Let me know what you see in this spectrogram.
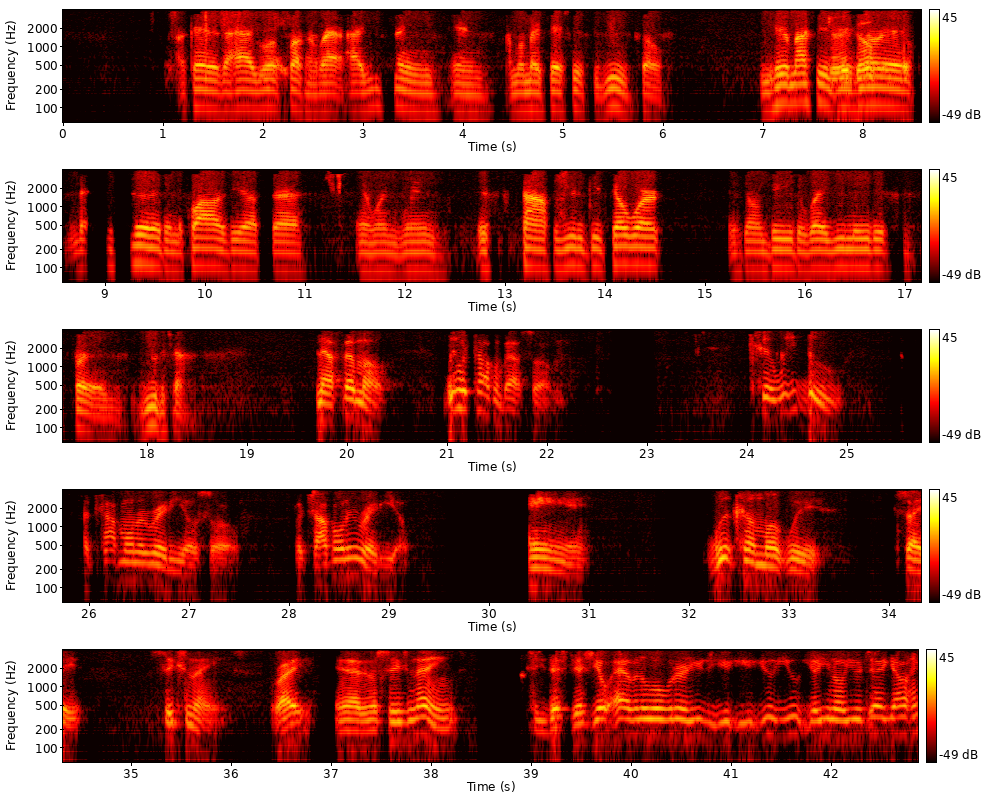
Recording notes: Tonight show we gone open the lines up for you to call in and POP YOUR WORK!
